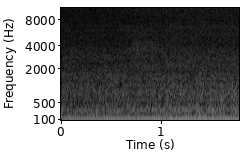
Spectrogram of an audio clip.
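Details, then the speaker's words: 2014 Frigidaire 5000 BTU window AC, unused five years, on high cool: even low hum under airflow hiss, no rattle or grinding; compressor quiet, air 52 dropping to 47°F, coil 53, condenser 64. "52 and dropping. That compressor is really quiet. 48, 50, 49, 48, and dropping steadily."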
